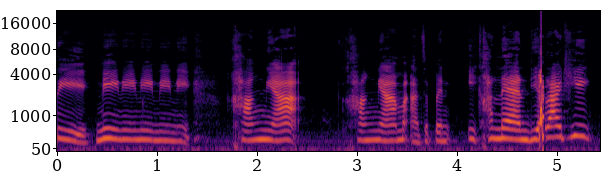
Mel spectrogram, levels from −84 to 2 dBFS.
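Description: At 4.80 to 4.89 s, damaged data in the compressed stream makes the decoder misread the frames and lose sync, producing a short glitch in the speech.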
